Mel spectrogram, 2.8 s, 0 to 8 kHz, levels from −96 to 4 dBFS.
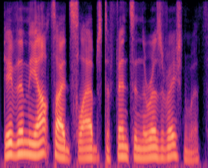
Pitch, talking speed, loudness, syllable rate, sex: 135 Hz, 235 wpm, -17 LUFS, 6.5 syllables/s, male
